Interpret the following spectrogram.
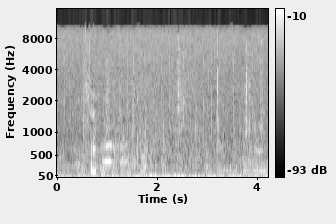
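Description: Faint room noise with a few small scattered clicks and knocks, and a brief murmur of a distant voice about a second in.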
